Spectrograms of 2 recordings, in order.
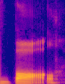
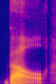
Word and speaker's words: Baal: So, this figure is Ball. You might also hear it pronounced Belle.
